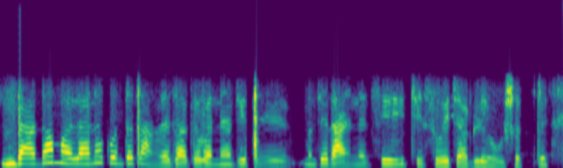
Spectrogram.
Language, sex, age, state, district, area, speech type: Marathi, female, 18-30, Maharashtra, Nagpur, urban, conversation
